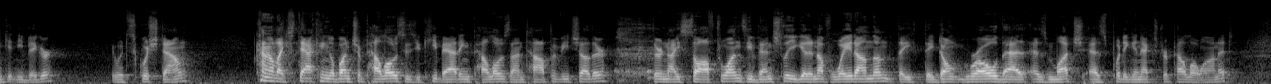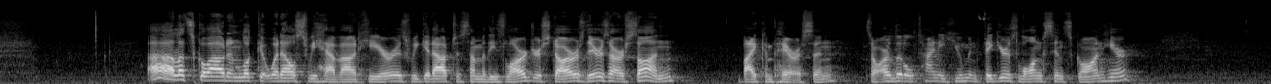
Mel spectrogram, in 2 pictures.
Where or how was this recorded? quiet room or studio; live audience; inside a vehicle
live audience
